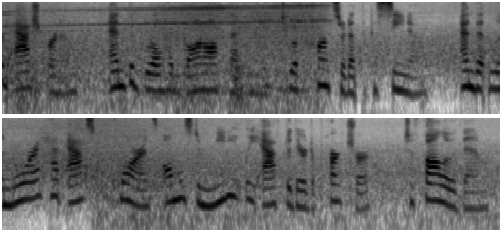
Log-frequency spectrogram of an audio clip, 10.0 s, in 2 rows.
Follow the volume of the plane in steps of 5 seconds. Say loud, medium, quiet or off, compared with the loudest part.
loud, off.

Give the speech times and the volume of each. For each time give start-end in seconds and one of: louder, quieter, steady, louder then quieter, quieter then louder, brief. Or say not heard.
0.0-9.8 steady.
